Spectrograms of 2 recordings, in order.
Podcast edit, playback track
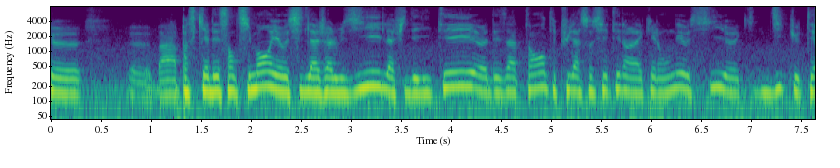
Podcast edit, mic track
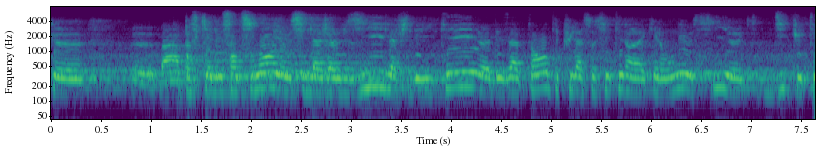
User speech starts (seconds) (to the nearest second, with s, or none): none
